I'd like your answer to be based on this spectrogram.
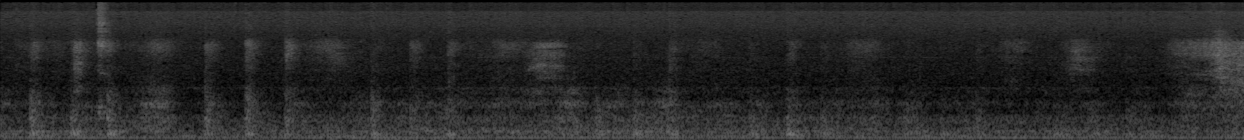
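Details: Finger percussion across the patient's abdominal wall testing for shifting dullness, with the note changing from tympanic to dull.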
